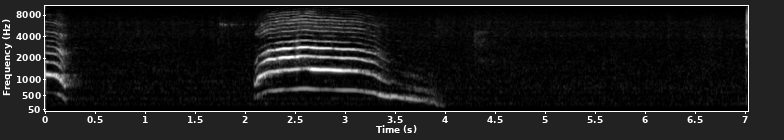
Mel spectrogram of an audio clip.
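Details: Pet cat Orkah objecting to a stranger kitty visiting her: a brief falling fragment, then one loud two-second meow that rises slightly and sweeps steeply down at the end, followed by quiet.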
